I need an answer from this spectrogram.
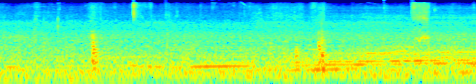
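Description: A motor vehicle's engine running: a steady low rumble whose hum grows stronger about three seconds in. Two short knocks stand out over it, one a little over a second in and a louder one near five seconds.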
